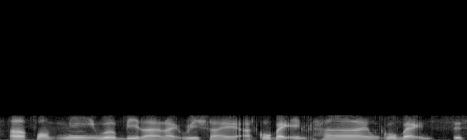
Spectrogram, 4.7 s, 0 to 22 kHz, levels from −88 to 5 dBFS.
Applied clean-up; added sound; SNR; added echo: neural separator model SepFormer WHAM!.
